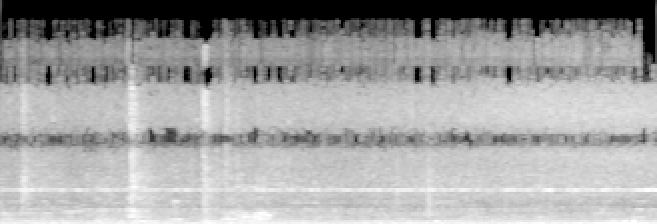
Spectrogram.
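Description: A small train on the short Serfaus U-Bahn rumbles steadily underground, a continuous low drone with faint squeals and a louder surge near the end.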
